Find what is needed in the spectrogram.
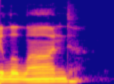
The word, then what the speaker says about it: Lalonde: The lineup for this album is Les Claypool on vocals, bass, Larry Lalonde. Is that how you say it, Lalonde? – That's how I say it.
